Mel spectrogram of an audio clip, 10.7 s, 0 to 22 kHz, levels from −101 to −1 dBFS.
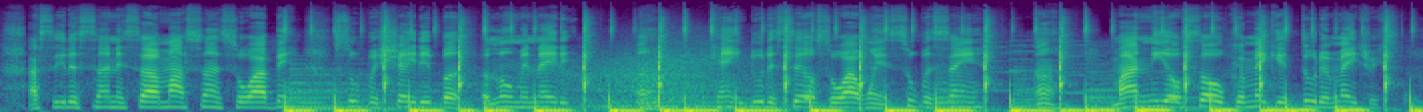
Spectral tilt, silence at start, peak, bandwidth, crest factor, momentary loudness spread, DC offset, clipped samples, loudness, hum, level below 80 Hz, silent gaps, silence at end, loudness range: -4.5 dB/octave; 0.05 s; -2 dBFS; 15 kHz; 16 dB; 9 LU; under 0.1%; under 0.1%; -19 LUFS; none; -18 dBFS; none; 0 s; 2 LU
